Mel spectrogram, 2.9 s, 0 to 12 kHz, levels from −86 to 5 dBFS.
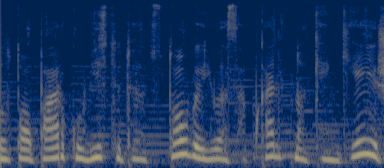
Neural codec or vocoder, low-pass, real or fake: none; 10.8 kHz; real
